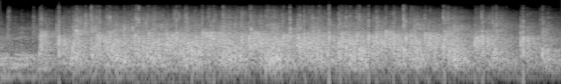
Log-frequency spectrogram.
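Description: Loud, close audience applause at a Kitsap Patriots Tea Party gathering, a thick continuous wash of clapping that swells in quickly and stays full before easing slightly at the end.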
